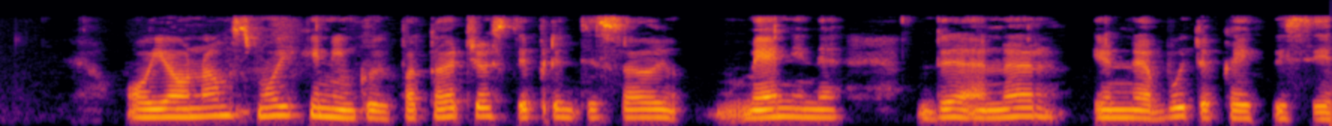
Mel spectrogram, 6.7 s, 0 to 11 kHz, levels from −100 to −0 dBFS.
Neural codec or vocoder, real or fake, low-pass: none; real; 7.2 kHz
